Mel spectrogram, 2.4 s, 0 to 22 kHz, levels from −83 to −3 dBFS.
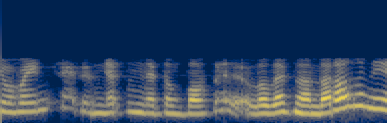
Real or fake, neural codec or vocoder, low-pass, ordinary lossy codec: fake; codec, 16 kHz, 0.5 kbps, FunCodec, trained on LibriTTS, 25 frames a second; 3.6 kHz; none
